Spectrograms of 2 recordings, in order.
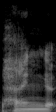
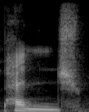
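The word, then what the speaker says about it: Penge: conon is selected for the new Beckham and Pang constituency in the southeast of capital before I get all the comments saying oh that's not how you pronounce it yes I did just check it's actually pronounced pen I apologize I'm from the north and I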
